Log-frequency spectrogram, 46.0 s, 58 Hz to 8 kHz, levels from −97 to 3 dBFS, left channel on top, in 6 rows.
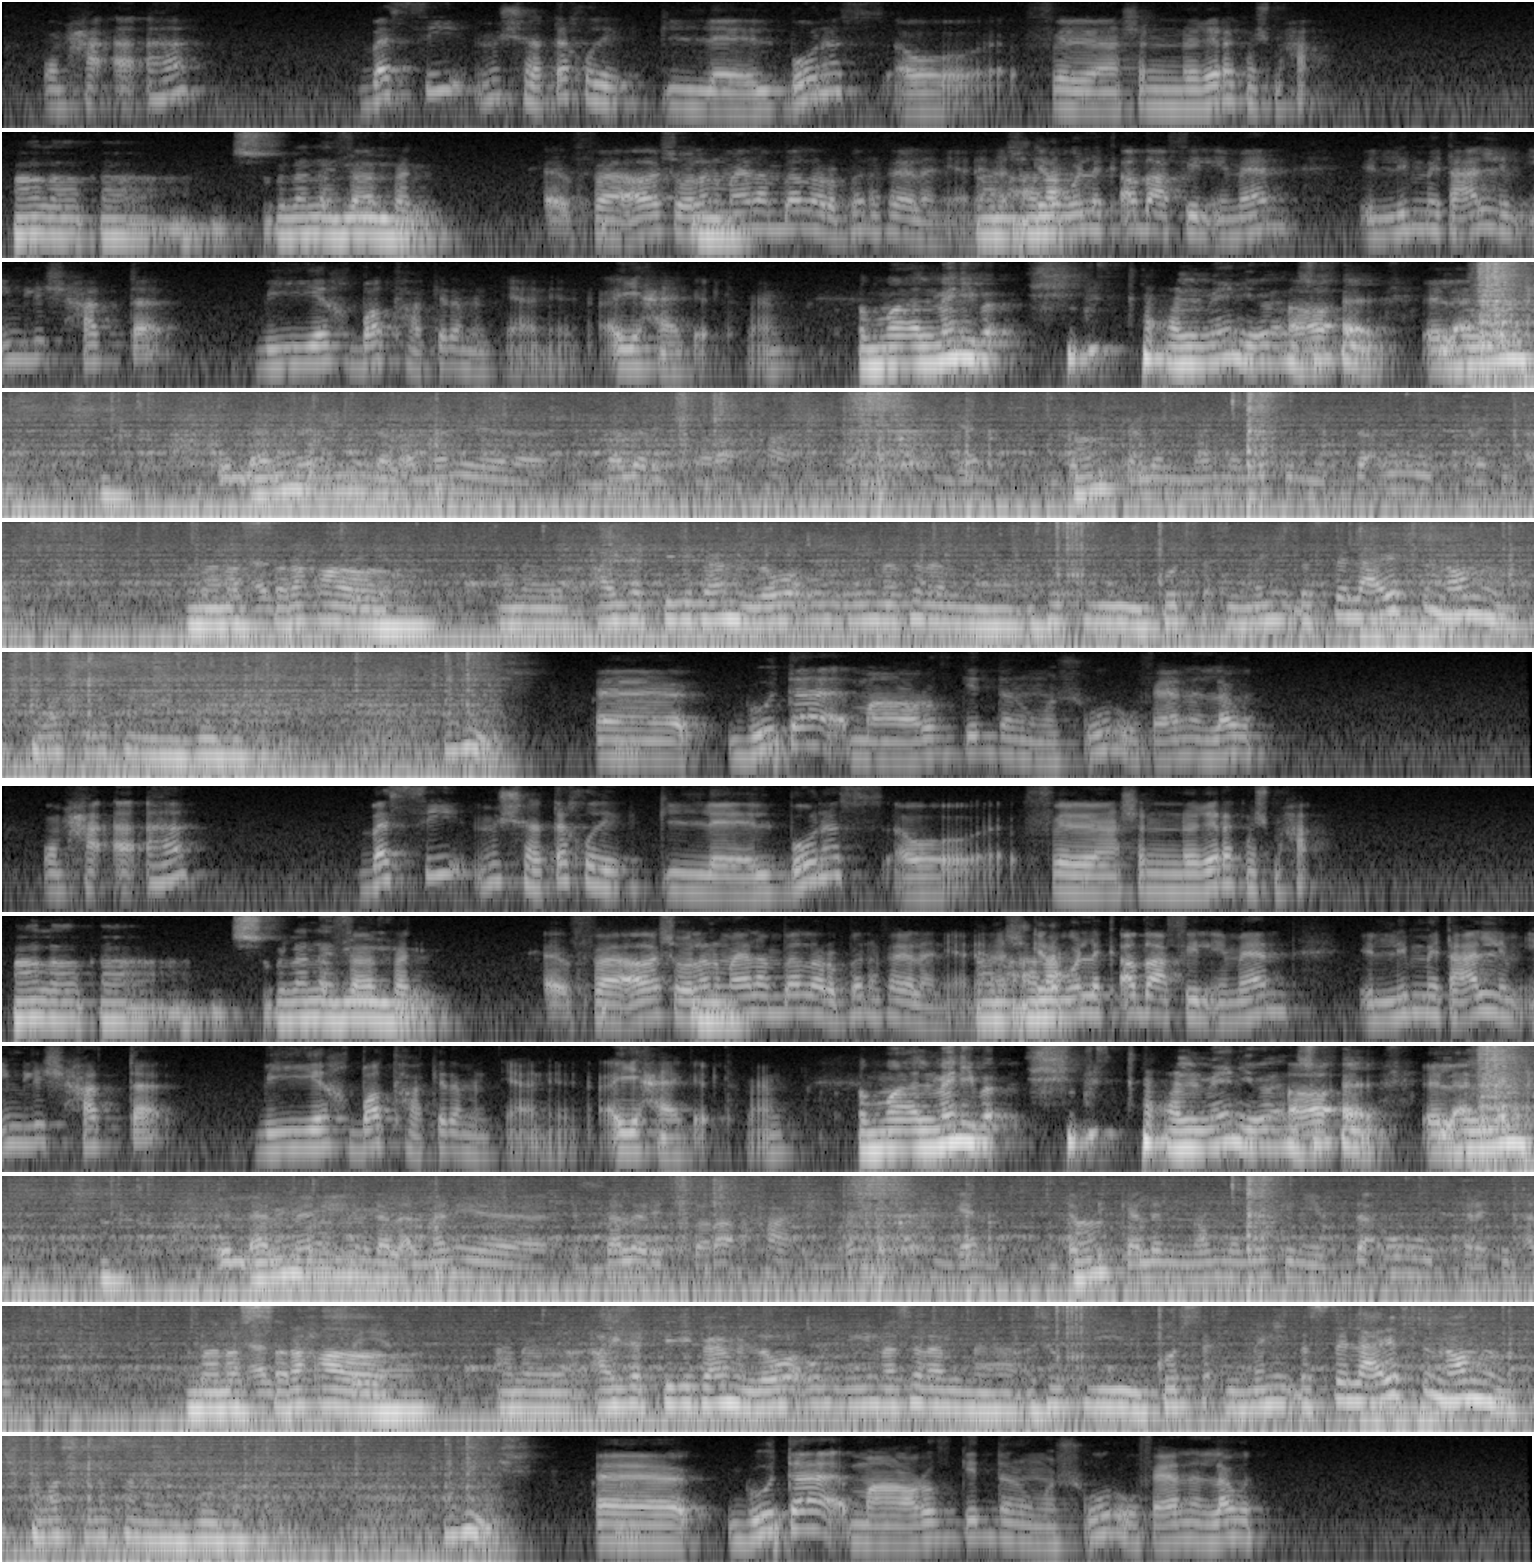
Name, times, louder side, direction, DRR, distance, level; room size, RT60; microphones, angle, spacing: voice 1, 0.2-0.9 1.8-6.5 9.3-9.7 10.4-16.1 16.6-19.2 21.8-22.7 24.0-30.7 31.6-32.1 32.4-32.6 41.3-44.6, right 3 dB, 75° right, 0.8 m, -33 dB
voice 2, 7.7-9.8 11.1-11.3 12.5-13.0 19.6-22.2 22.5-23.0 23.5-23.6 24.2-25.0 27.3-27.5 28.3-28.6 31.6-32.8 33.1-39.8 40.5-40.9, right 2 dB, 45° right, 0.7 m, -25 dB
sound 1, 22.6-40.8, left 1 dB, ahead, 1.7 m, -31 dB
15.0 x 12.5 x 2.6 m
head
